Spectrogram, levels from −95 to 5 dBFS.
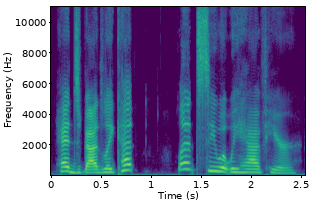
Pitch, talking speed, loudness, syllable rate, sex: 240 Hz, 190 wpm, -21 LUFS, 5.8 syllables/s, female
